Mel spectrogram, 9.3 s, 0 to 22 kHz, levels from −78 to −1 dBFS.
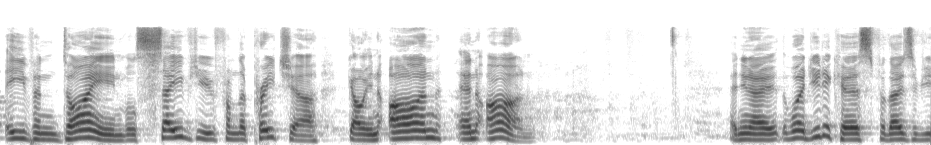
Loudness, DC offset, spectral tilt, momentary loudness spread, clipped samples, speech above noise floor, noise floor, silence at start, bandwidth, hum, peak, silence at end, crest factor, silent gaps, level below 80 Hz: -24 LUFS; under 0.1%; -4 dB/octave; 10 LU; under 0.1%; 36 dB; -61 dBFS; 0 s; 10.5 kHz; none; -6 dBFS; 0 s; 18 dB; none; -70 dBFS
